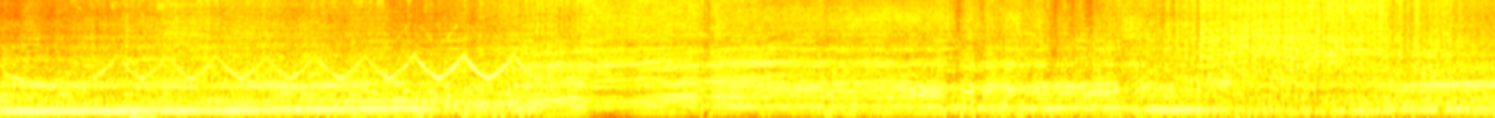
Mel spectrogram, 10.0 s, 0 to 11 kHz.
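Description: Off-road 4x4 race vehicles' engines revving hard under load while climbing through mud. A rapid rising-and-falling siren-like wail, which speeds up, sounds over them for the first few seconds.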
